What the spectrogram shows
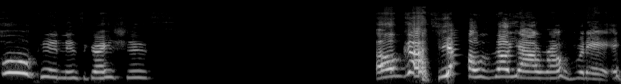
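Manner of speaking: words broken up by laughter. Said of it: "If I can stop laughing".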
